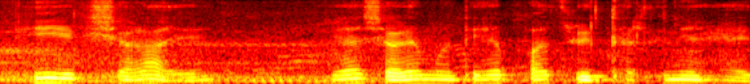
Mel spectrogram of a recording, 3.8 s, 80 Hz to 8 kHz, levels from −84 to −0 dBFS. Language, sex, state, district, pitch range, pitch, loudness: Marathi, male, Maharashtra, Solapur, 120-135 Hz, 130 Hz, -17 LUFS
